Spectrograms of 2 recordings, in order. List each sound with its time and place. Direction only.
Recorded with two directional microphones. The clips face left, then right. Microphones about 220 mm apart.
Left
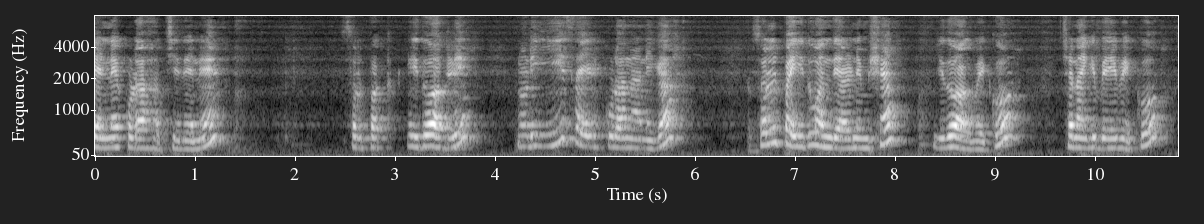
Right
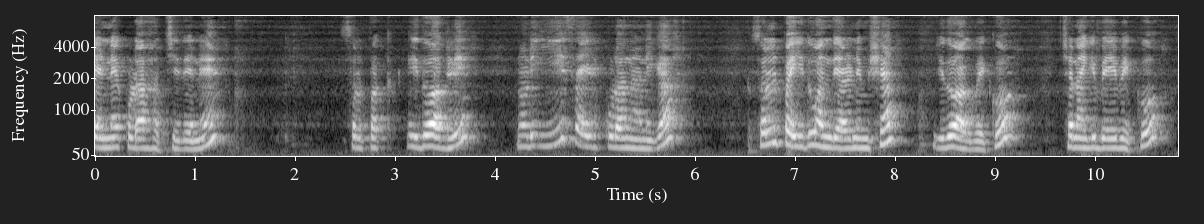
0.0 s speech: 40° right (ahead or behind)
2.6 s speech: 45° right (ahead or behind)
4.8 s speech: 45° right (ahead or behind)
